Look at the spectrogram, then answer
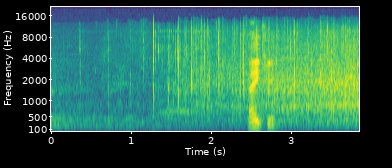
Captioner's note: audience applauding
